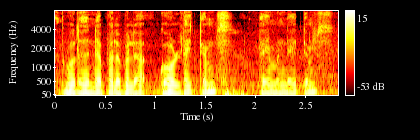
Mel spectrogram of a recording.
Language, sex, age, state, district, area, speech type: Malayalam, male, 18-30, Kerala, Idukki, rural, spontaneous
